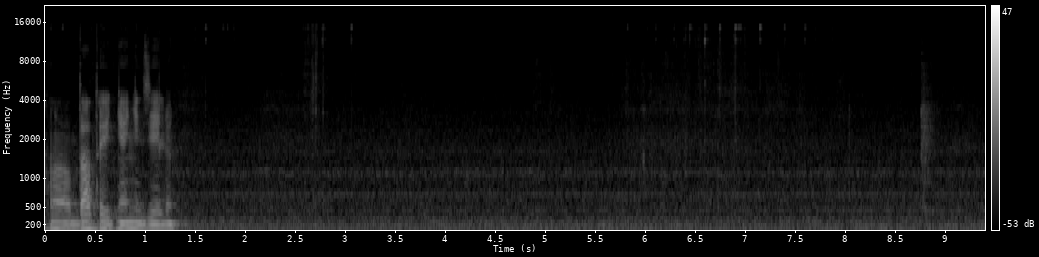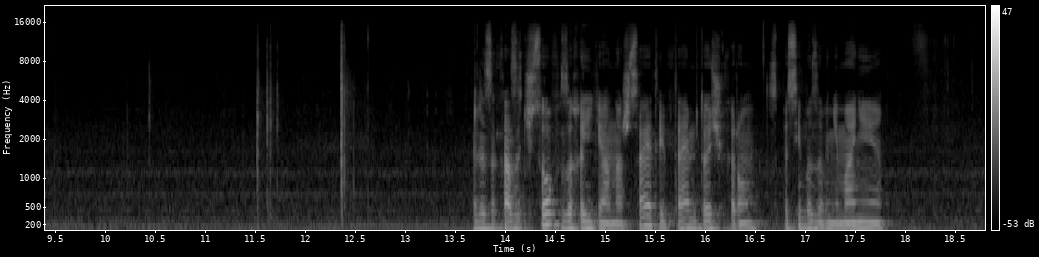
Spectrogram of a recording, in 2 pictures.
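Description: Hands handle a plastic watch with soft rubbing and clicks.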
